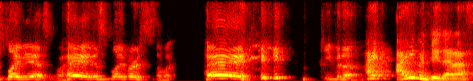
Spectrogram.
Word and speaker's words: PlayVS: it play versus aaron tell us about yourself play versus i'll set i'll settle that debate right now yeah phonetically financially pronounced play versus spelled out play vs so it's weird because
